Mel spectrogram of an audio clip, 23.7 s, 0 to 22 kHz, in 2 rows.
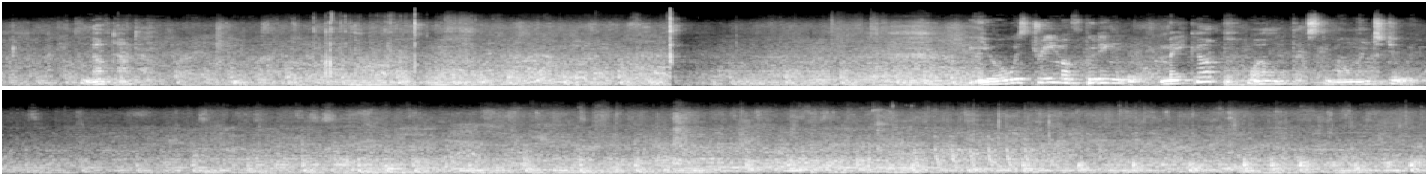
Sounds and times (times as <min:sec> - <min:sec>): Music: 0:00.0 - 0:23.7
Speech: 0:00.6 - 0:05.5, 0:08.1 - 0:12.3.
